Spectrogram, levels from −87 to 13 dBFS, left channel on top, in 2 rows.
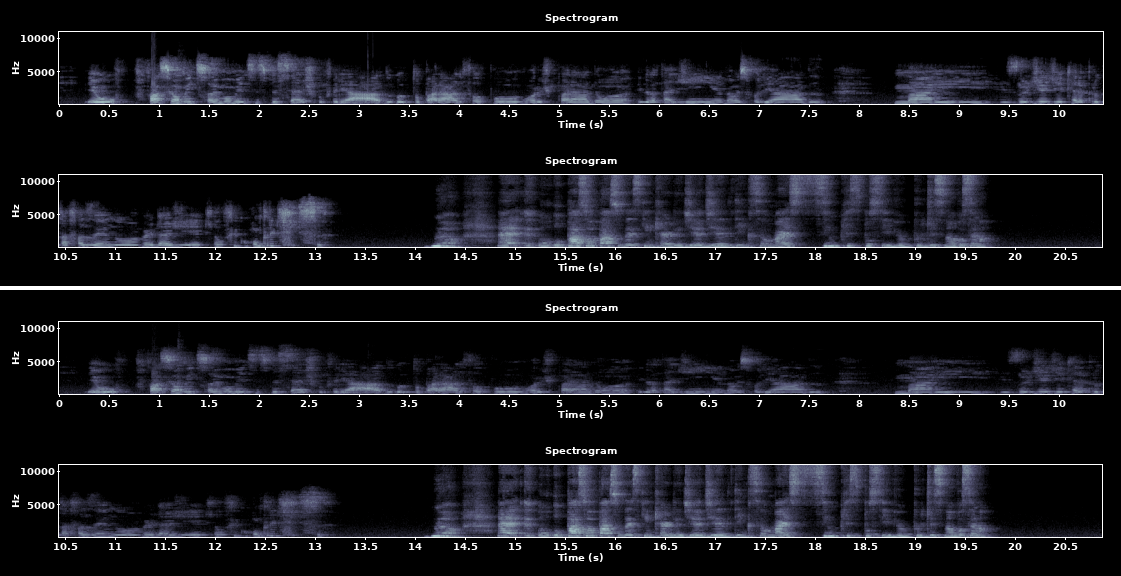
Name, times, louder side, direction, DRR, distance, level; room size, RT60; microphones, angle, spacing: voice 1, 0.3-7.9 8.4-13.2, left 8 dB, 60° left, 0.4 m, -34 dB
voice 2, 14.2-19.7, right 1 dB, 25° right, 0.8 m, -29 dB
4.2 x 2.7 x 3.7 m
head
